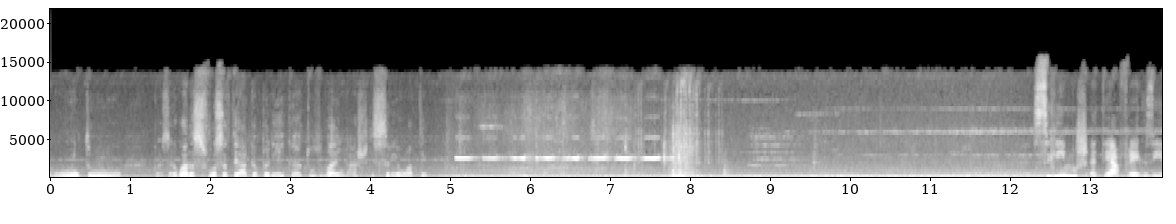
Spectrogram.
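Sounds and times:
speech: 0.1 - 5.2, 12.4 - 13.9
light rail tram rumbling in Almada: 1.6 - 13.9
high sustained tram warning tone: 4.7 - 7.9, 8.7 - 13.9.

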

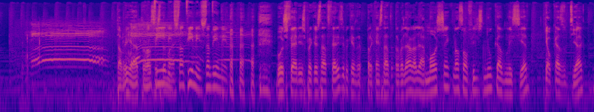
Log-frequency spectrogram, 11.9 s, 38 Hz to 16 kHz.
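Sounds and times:
sheep bleating: 0.3 - 5.2
speech: 0.6 - 1.1, 2.3 - 11.8
laughter: 4.2 - 5.6.

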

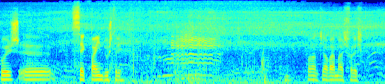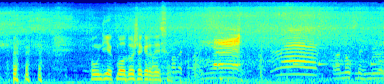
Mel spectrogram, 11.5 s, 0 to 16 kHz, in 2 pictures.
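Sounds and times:
speech: 0.0 - 2.2, 4.6 - 9.5, 10.8 - 11.5
low murmur: 0.0 - 7.2, 7.9 - 11.5
sheep bleating: 2.3 - 3.4, 8.8 - 10.6
laughter: 5.7 - 6.9.

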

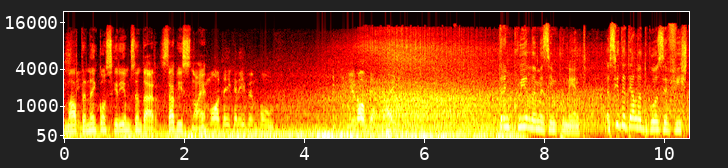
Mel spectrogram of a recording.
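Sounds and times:
speech: 0.0 - 3.7, 4.8 - 5.9, 7.2 - 10.4
road traffic rumbling along a main street on Gozo: 0.0 - 10.4
vehicle hissing past: 3.6 - 7.6.

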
